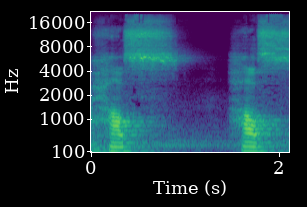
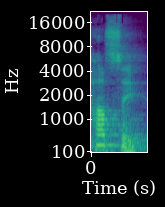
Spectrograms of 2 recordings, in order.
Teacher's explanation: সদটা কলকলার হরফের মধ্যে নেই। এজন্য এখানে কলকলা করা যাবে না। এখানে বলতে হবে এরকম হাস হাস।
